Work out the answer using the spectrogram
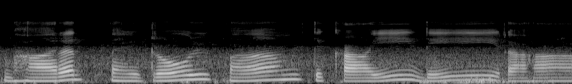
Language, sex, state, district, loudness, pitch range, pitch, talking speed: Hindi, female, Madhya Pradesh, Umaria, -19 LUFS, 160-205 Hz, 170 Hz, 65 wpm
